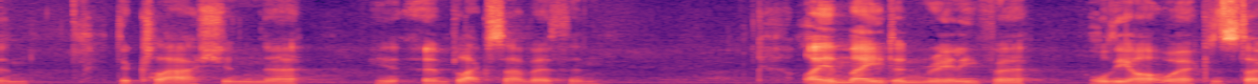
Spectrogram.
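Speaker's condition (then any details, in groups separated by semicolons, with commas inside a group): Motor neurone disease (ALS)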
